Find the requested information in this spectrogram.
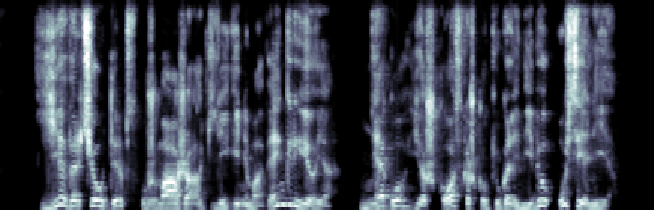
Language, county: Lithuanian, Alytus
